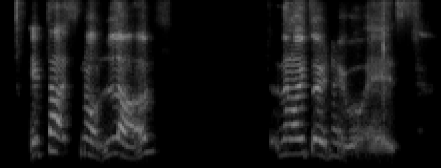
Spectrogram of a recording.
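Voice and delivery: choked-up, tearful, crying happy tears mid-sentence. Speaker talks about a man who stayed up all night watching over them: crying happy tears. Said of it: "I'm crying because I'm happy".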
